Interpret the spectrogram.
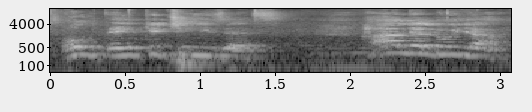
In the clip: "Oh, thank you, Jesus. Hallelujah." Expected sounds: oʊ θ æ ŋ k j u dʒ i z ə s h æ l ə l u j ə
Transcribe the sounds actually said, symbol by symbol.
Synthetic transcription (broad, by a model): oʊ t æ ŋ k j u dʒ i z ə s h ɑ l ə l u j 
